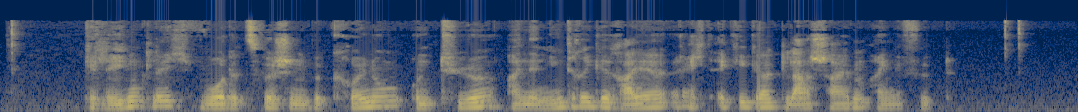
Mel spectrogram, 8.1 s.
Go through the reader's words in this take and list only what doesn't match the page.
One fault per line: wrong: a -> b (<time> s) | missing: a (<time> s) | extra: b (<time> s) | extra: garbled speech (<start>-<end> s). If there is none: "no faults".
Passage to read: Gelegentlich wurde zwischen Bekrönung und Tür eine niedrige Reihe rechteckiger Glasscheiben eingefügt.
no faults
